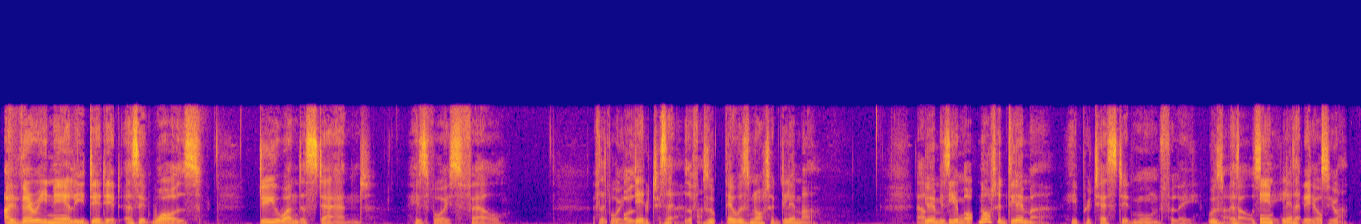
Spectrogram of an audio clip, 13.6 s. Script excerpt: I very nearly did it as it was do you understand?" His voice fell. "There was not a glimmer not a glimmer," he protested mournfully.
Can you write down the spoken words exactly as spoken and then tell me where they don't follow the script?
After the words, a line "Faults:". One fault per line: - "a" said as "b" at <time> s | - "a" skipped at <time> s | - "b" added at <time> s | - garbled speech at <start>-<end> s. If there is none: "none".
I very nearly did it as it was do you understand?" His voice fell. [garbled] "There was not a glimmer [garbled] not a glimmer," he protested mournfully. [garbled]
Faults:
- garbled speech at 5.9-7.2 s
- garbled speech at 9.2-9.7 s
- garbled speech at 12.1-13.5 s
